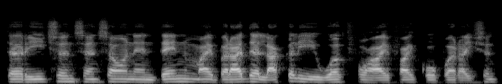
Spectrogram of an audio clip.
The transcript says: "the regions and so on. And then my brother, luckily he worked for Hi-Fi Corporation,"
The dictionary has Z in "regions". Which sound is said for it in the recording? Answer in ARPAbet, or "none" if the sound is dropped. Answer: S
